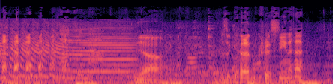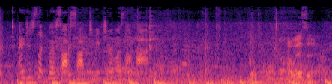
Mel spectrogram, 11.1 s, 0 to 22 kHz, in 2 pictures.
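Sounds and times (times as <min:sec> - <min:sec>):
background music: 0:00.0 - 0:11.0
diners chattering: 0:00.0 - 0:11.0.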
